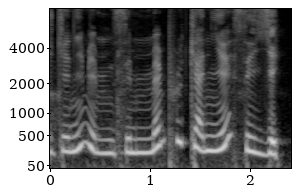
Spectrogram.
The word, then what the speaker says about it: Kanye: Eh bien, vous l'avez entendu dans ma bouche depuis le début de l'épisode, c'est Kanye, c'est pas Kenny, pas Kanye. Kanye.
